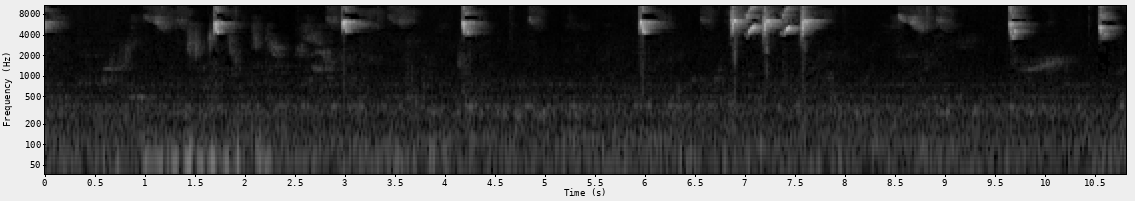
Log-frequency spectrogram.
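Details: Brown-throated sunbird, locally called kolibri kelapa, giving sharp, very high chirps spaced roughly every one to one and a half seconds, broken by a quick twittering burst of rapid notes midway; faint low rumble briefly at the start.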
